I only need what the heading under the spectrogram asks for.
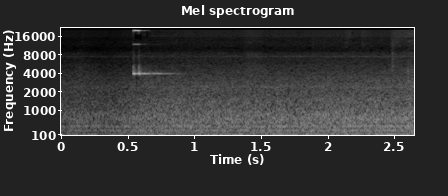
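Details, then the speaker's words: Air conditioner control board at power-on: a single short high beep right after power is applied confirms the SMPS supply (12 V relay, 5 V processor) is working normally; no beep would mean the unit is faulty. "il enerji verdiğimizde duymamız gereken bir ses var Eğer bu sesi duymazsak Cihazımız arızalıdır sesi duydunuz Bip sesi geldi şu bazlarının da çalıştığını smps deremiz çalıştığını bu şekilde anlıyoruz"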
